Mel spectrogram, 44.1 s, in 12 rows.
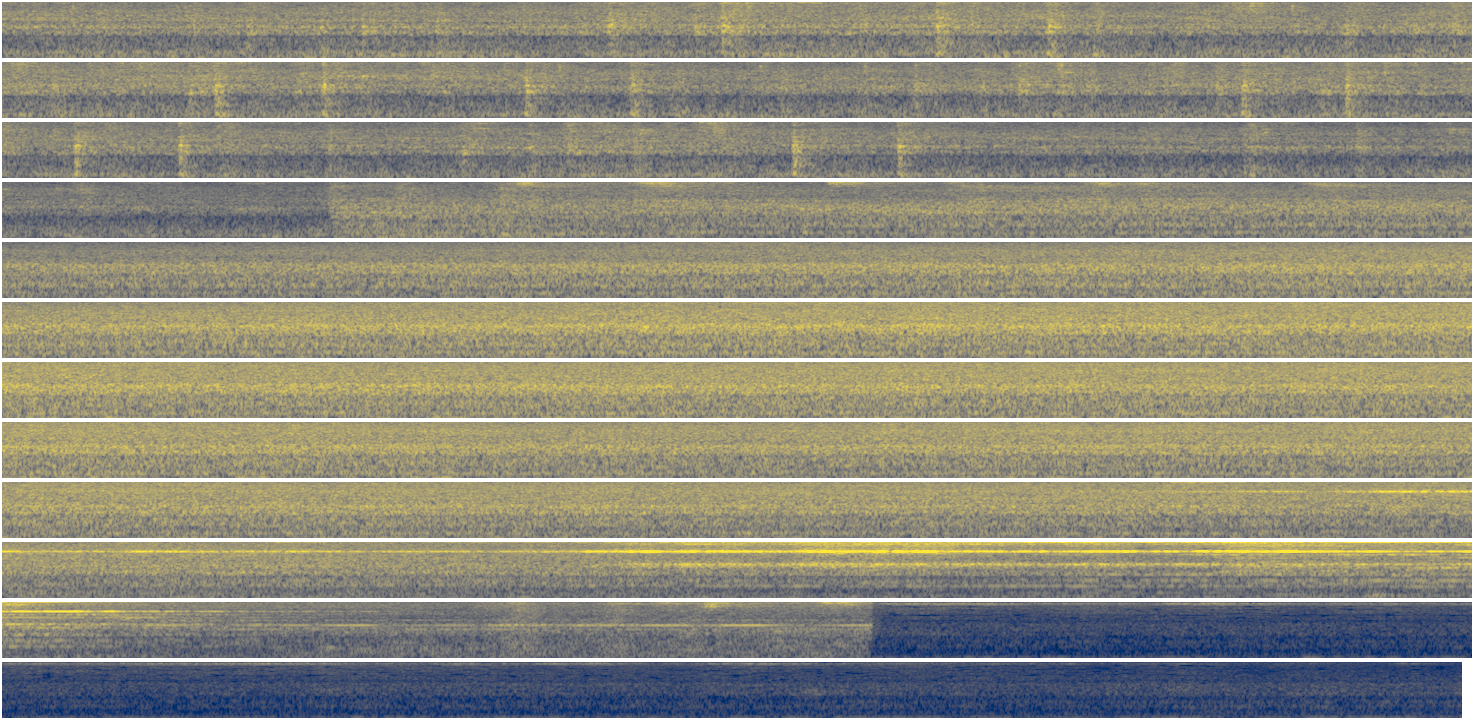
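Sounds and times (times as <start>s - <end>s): train wheels rumbling: 0.0s - 39.0s
high-pitched wheel squeal: 32.3s - 39.0s.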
